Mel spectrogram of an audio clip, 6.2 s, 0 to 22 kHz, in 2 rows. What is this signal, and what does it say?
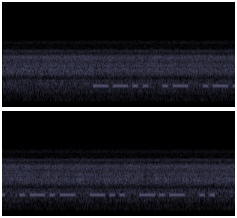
Morse code (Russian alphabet), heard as a keyed tone, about 18 wpm, 720 Hz, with radio static. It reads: ЗАРЯДКИ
